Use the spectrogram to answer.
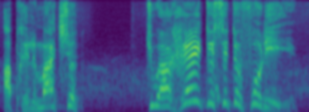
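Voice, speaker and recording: A man playing a stern, principled coach in an animated cartoon, with emphatic delivery. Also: high-pitched, slow, background noise, full character voice. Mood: hesitant.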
